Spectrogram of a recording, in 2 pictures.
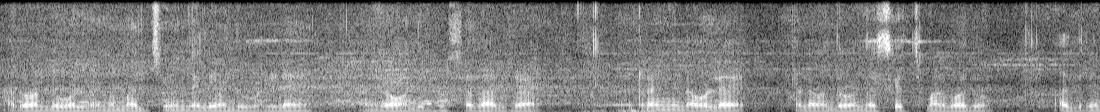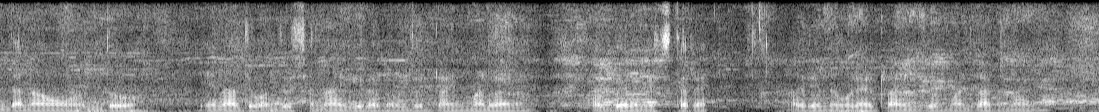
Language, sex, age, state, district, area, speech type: Kannada, male, 18-30, Karnataka, Mysore, urban, spontaneous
